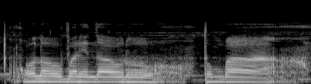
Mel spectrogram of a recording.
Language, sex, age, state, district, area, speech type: Kannada, male, 45-60, Karnataka, Mysore, rural, spontaneous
